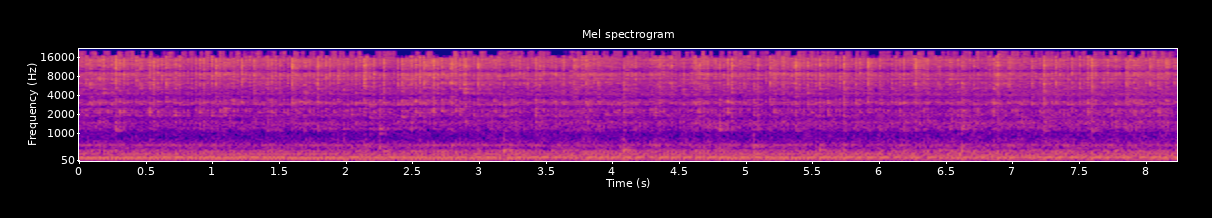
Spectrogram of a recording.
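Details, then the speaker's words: Abandoned, mouse-damaged Chevy 216 inline-six from a 1950 Chevy 1-ton truck restoration: steady low idle with an uneven, lumpy beat and one cylinder sounding down. It is still using oil, smoking and running poorly; rough running, cause suspected, not confirmed. "now this engine here is actually better than I thought it was going to be but uh it's still not good still using oil it's smoking and it's not running the greatest"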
